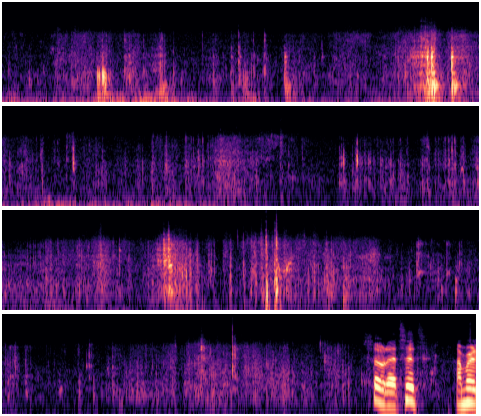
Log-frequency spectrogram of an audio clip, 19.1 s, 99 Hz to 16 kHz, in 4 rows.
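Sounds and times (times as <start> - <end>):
backpack fabric rustling: 0.4 - 18.8
strap scrapes and clicks: 6.4 - 17.9.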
